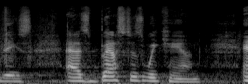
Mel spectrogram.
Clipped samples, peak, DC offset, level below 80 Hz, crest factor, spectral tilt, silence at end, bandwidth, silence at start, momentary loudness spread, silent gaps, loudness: under 0.1%; -10 dBFS; under 0.1%; -56 dBFS; 18 dB; -4.5 dB/octave; 0 s; 16 kHz; 0 s; 12 LU; none; -28 LUFS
